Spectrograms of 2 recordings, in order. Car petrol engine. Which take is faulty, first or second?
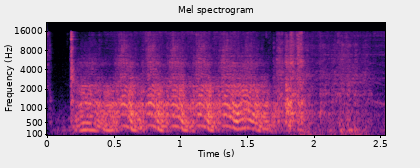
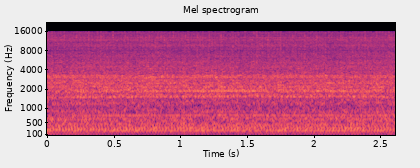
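first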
